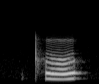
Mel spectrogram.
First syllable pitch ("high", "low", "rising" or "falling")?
low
